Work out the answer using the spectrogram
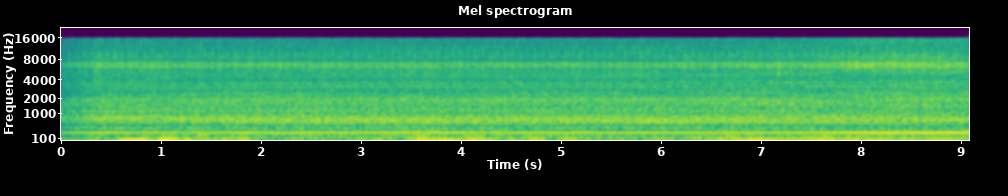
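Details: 2005 Honda Accord coupe, warm petrol engine at idle: a steady musical whistle-like hum holding one low note from the intake manifold and throttle body area, louder from about 30 mph; it seems to stop when a vacuum hose is removed; owner suspects the intake manifold.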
